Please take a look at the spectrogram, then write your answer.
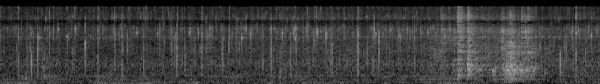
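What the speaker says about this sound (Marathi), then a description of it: "सो आता तेल छान गरम झाले. आता आपण ह्याच्यामध्ये टाकूयात मिरची." Green chillies and salt frying in hot oil for sabudana khichdi, giving a steady close sizzle with crackling pops that swell louder near the end; no talking.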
